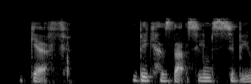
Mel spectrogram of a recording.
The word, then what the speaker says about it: gif: soft G like jelly gif has a hard G like goodie I don't have to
